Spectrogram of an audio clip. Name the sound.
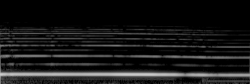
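guitar half-step bend on G string 14th fret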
